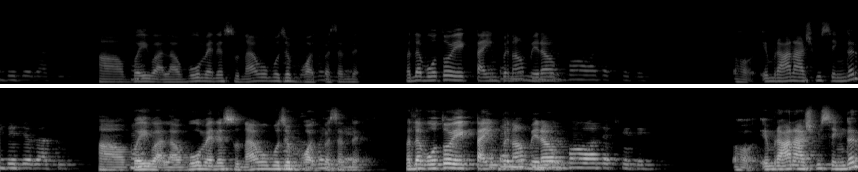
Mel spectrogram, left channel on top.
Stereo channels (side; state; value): left; quieter; 20.9 dB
